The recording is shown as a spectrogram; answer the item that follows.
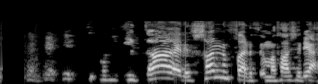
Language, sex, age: Icelandic, other, 50-59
